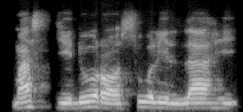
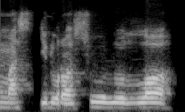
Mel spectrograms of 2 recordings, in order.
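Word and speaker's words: مسجد رسول الله: rasul dibacanya asroh itu masjidil rosulillahi kebanyakan disini salah orang bacanya masjid rasulullah ya gaya pada harusnya masjidil rosulillah nah di situ kan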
